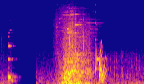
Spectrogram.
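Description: A sparkling whoosh rises and fades.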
